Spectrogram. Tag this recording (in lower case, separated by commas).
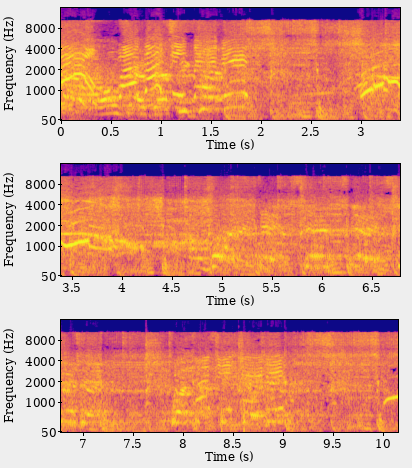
music, speech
